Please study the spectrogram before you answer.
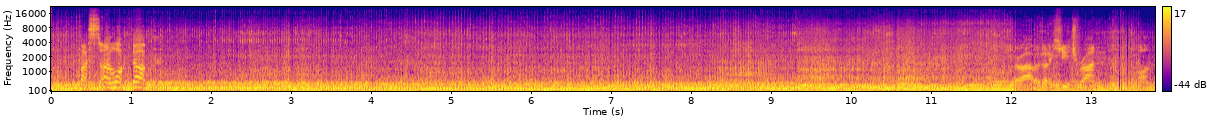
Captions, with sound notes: I'm so locked up. [engine noise] All right, we've got a huge run on the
